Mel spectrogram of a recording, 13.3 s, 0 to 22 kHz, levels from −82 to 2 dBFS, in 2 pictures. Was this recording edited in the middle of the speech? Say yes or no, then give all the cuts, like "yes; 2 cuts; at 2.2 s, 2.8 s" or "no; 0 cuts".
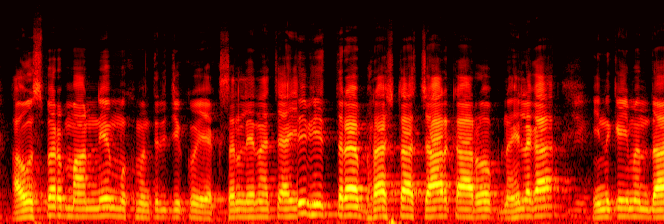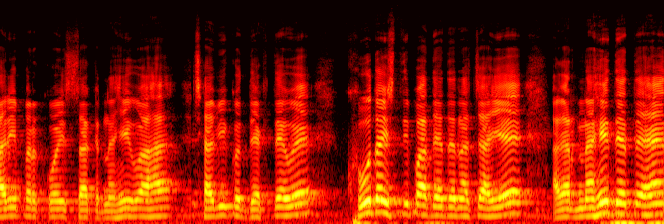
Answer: yes; 2 cuts; at 3.0 s, 8.5 s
